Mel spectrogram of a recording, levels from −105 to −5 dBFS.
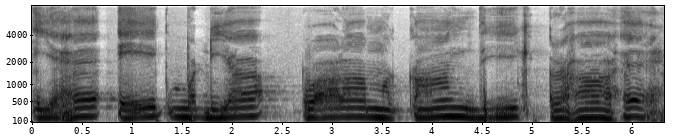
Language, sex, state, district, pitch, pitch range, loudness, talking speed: Hindi, male, Rajasthan, Jaipur, 170 Hz, 160-180 Hz, -12 LUFS, 75 wpm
